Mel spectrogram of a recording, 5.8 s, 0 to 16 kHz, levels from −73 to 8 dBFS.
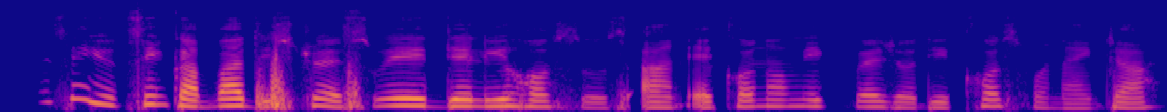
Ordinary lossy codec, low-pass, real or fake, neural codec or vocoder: none; 14.4 kHz; real; none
